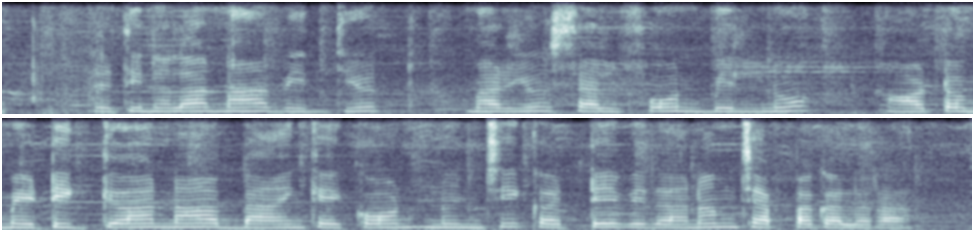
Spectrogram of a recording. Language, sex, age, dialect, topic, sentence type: Telugu, female, 18-24, Utterandhra, banking, question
